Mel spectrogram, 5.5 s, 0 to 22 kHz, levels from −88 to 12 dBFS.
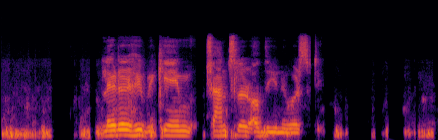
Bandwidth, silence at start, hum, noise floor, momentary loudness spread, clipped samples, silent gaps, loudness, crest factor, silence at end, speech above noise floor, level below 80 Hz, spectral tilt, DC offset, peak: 8 kHz; 0.05 s; none; -47 dBFS; 22 LU; under 0.1%; none; -19 LUFS; 16 dB; 0.05 s; 29 dB; -56 dBFS; -5.5 dB/octave; under 0.1%; -4 dBFS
